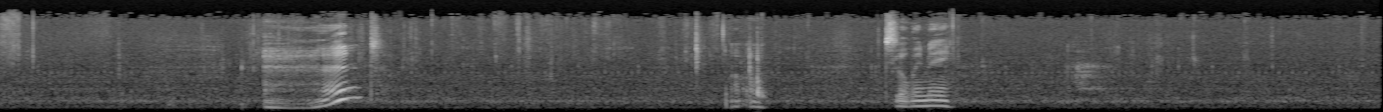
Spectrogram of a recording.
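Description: Paper rustles softly as hands fold and press it.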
